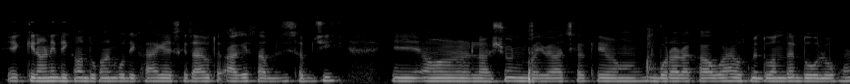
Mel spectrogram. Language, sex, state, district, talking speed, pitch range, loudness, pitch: Hindi, male, Bihar, Madhepura, 190 wpm, 145-155 Hz, -34 LUFS, 150 Hz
